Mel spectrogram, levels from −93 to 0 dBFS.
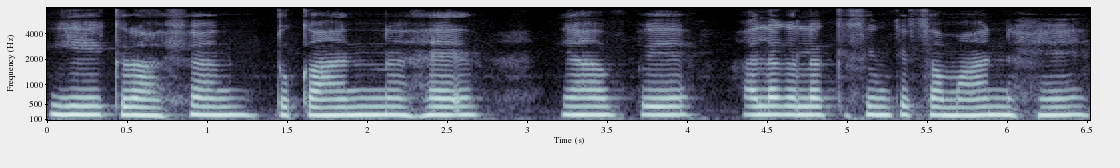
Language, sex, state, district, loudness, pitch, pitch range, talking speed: Hindi, female, Uttar Pradesh, Jyotiba Phule Nagar, -16 LUFS, 215 Hz, 210-220 Hz, 110 wpm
